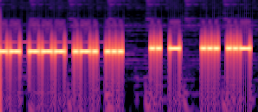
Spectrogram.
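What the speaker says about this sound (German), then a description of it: "That beeping is Morse code, and it spells out this message" Rhythmic Morse code beeping hidden in Nintendo game music, clean steady electronic tones in short and long bursts, loud and close, one pitch that shifts slightly higher partway through.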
